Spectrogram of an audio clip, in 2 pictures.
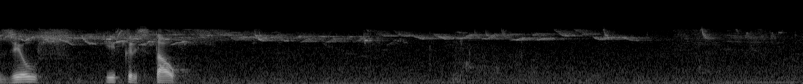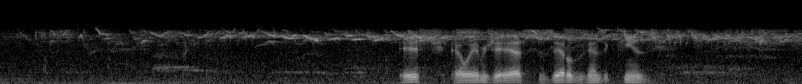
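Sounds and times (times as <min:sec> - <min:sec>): bird singing whistled notes: 0:00.0 - 0:16.0.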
